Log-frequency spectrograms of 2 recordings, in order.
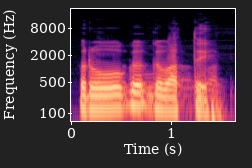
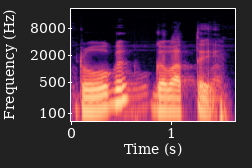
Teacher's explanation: ਰੋਗ ਗਵਾਤੇ ਦੋਵੇਂ ਸ਼ਬਦ ਵੱਖ ਵੱਖ ਪੜਨੇ ਹਨ ਜੀ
